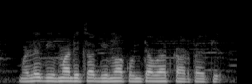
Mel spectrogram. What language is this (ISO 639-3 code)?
mar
